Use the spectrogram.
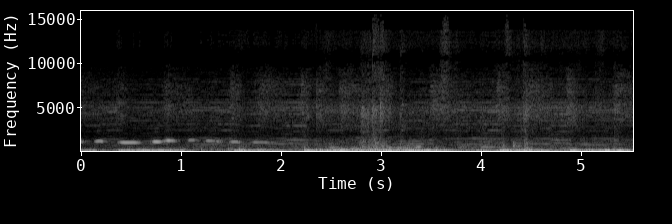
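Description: A person whistles a short, wavering melody for about two seconds over a steady low rumble, then the tune gives way to muffled, indistinct vocal sounds.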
